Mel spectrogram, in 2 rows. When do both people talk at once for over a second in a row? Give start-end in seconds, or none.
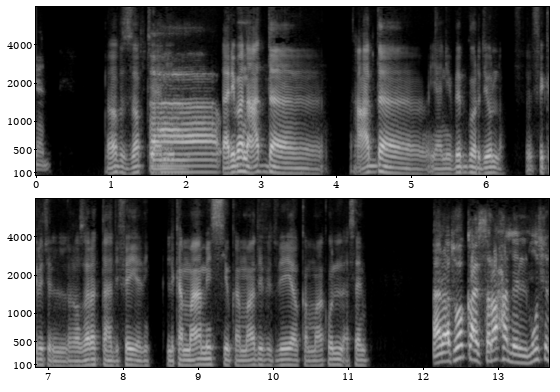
none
